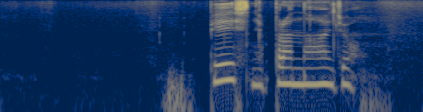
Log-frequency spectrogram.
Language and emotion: Russian, sad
